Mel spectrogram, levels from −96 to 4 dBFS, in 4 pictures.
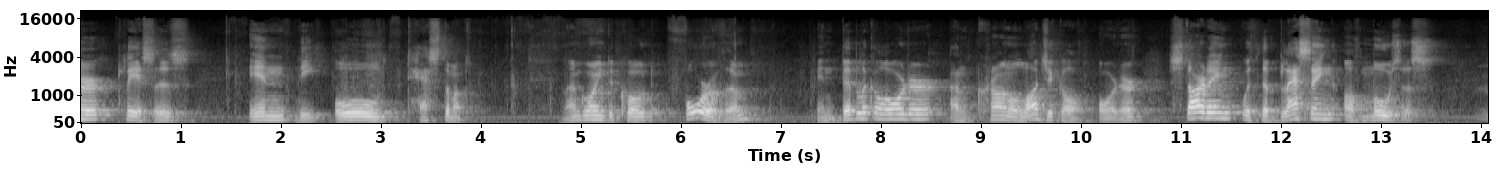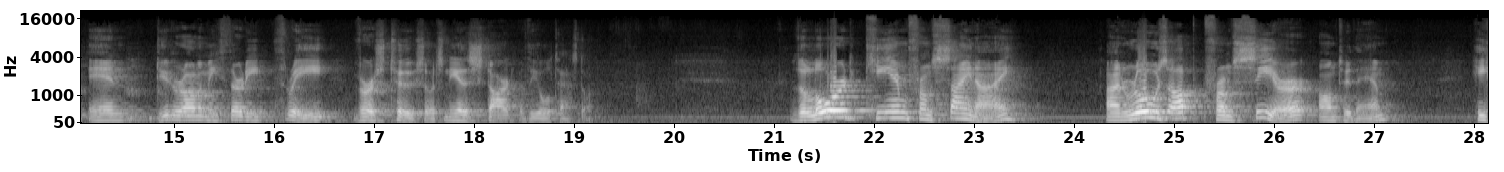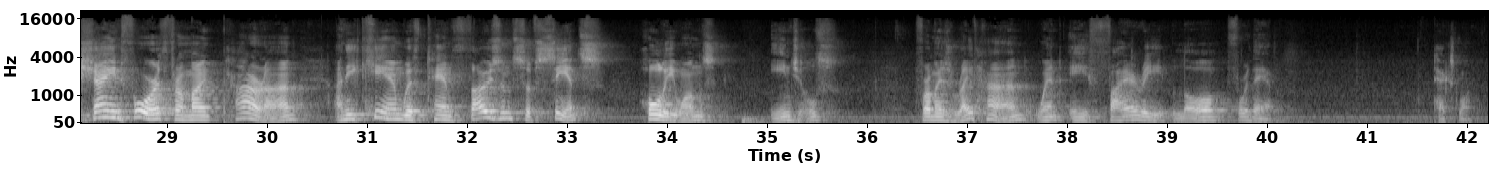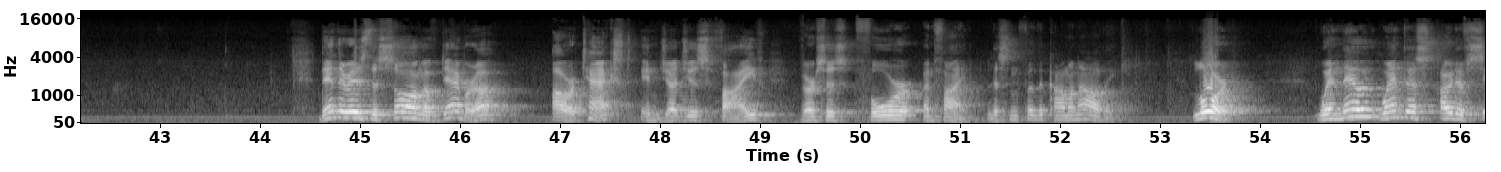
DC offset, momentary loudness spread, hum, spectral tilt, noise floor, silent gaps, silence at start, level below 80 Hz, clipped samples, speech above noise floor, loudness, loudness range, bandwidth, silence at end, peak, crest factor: under 0.1%; 18 LU; none; -6 dB/octave; -53 dBFS; none; 0 s; -58 dBFS; under 0.1%; 35 dB; -18 LUFS; 10 LU; 15.5 kHz; 0 s; 0 dBFS; 18 dB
